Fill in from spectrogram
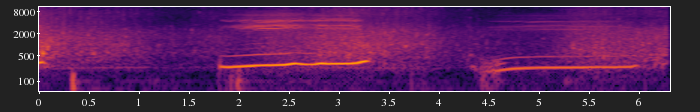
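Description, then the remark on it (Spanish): Two long, moaning whale calls in a video game rise and hold steady, each with a high whistling overtone, over a constant rushing watery background; no one speaks. “Esperas a que aparezca la ballena y.”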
